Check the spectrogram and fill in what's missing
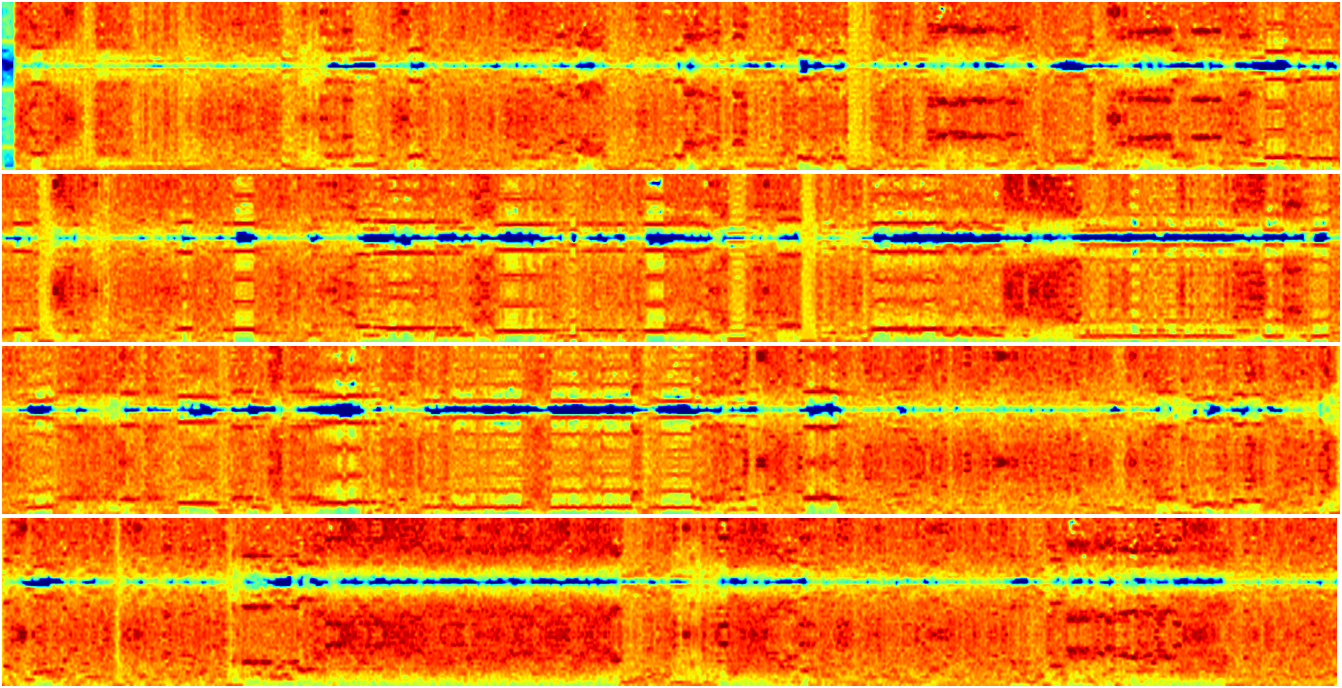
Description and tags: Static noise
a recording from me edited to a voice changer online
glitch, radio, sound-design, electric, static, electronic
